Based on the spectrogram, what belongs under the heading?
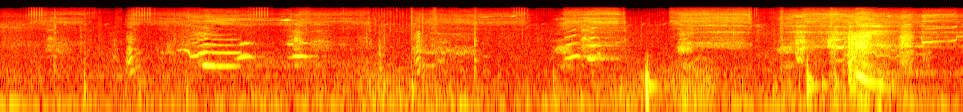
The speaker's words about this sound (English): And he actually gets attacked by a group of dogs, and someone comes along to save him.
